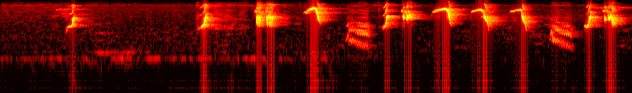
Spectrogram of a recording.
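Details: Long-tailed shrike song rich in borrowed sounds of other birds, used as a tutor recording: sharp high whistles and down-slurred notes in a quick sequence after a quiet start, with a faint low hum underneath.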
